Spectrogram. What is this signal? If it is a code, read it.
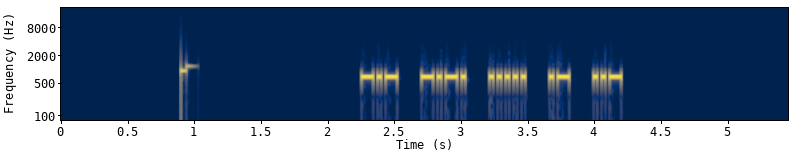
Morse code, heard as a keyed tone, about 40 wpm, spaced as for 29 wpm, 700 Hz. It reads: KC5AU
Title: USA Call Signs - 5 Characters - 2x Character Spacing - 40wpm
